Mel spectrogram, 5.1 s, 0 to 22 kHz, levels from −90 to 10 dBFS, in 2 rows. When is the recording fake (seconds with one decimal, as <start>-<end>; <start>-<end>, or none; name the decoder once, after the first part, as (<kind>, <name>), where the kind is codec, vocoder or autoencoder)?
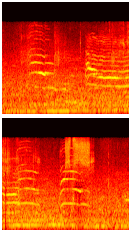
none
